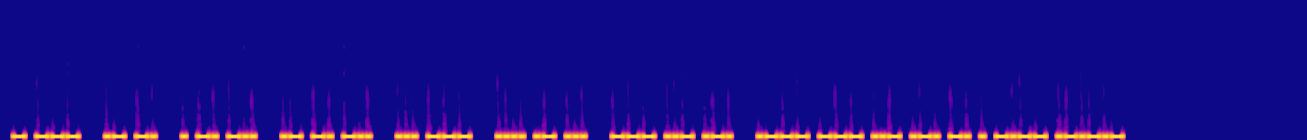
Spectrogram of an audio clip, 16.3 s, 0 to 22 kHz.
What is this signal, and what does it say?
Morse code, heard as a keyed tone, about 25 wpm, 700 Hz. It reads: TO AN END AND SO HAS OUR JOURNEY.
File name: practice / 25wpm / Sentences with 9-Word Phrases - 25wpm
